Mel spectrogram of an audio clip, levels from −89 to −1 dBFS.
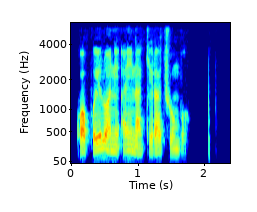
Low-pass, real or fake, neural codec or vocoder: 5.4 kHz; real; none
